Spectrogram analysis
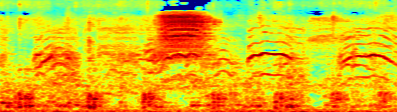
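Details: A litter of five newborn meerkat pups, just born to their mother in a farm meerkat pen, give thin, high squeaky calls that rise and fall, repeated several times; heard from the den before the pups are seen.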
